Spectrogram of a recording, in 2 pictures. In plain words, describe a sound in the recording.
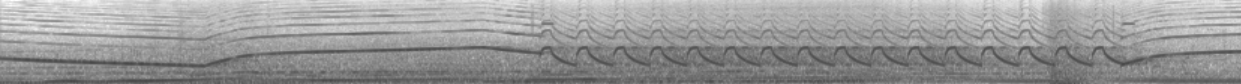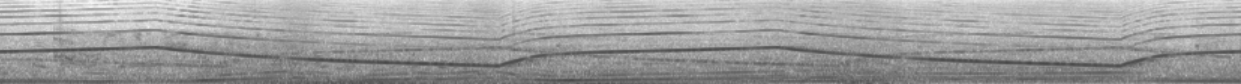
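A police siren wails up and down, switching to a rapid yelp for a few seconds.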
